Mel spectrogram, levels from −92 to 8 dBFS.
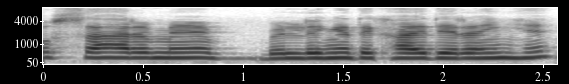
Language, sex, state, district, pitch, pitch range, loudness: Hindi, female, Uttarakhand, Tehri Garhwal, 240 Hz, 230-245 Hz, -16 LUFS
